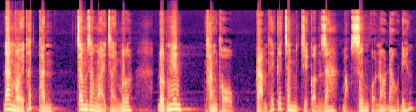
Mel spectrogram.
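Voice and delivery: plain reading voice

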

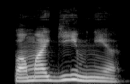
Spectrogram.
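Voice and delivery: plain reading voice

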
